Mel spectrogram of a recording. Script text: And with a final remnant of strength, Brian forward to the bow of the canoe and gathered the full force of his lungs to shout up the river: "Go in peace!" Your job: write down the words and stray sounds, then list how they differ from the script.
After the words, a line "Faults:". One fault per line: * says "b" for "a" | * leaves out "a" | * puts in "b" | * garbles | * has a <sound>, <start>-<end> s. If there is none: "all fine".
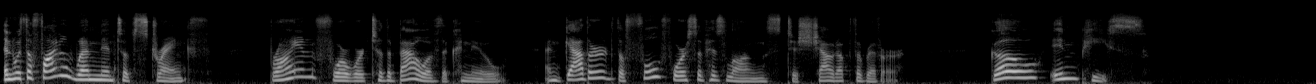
And with a final remnant of strength, Brian forward to the bow of the canoe and gathered the full force of his lungs to shout up the river: "Go in peace!"
Faults:
all fine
